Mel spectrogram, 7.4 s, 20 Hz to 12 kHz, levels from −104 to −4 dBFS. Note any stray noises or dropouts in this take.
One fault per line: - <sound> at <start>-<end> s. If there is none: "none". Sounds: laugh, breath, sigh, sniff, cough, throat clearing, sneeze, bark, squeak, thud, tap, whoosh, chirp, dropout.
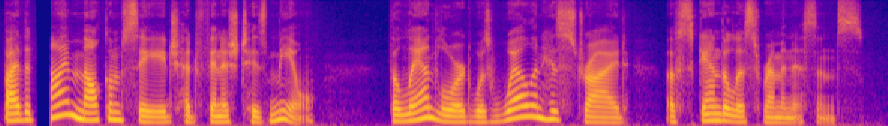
- dropout at 0.3-0.4 s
